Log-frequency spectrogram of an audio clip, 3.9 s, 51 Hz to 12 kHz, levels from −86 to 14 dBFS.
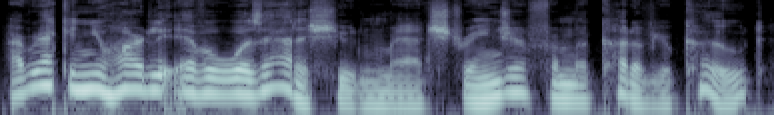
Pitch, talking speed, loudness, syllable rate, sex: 130 Hz, 265 wpm, -16 LUFS, 5.8 syllables/s, male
